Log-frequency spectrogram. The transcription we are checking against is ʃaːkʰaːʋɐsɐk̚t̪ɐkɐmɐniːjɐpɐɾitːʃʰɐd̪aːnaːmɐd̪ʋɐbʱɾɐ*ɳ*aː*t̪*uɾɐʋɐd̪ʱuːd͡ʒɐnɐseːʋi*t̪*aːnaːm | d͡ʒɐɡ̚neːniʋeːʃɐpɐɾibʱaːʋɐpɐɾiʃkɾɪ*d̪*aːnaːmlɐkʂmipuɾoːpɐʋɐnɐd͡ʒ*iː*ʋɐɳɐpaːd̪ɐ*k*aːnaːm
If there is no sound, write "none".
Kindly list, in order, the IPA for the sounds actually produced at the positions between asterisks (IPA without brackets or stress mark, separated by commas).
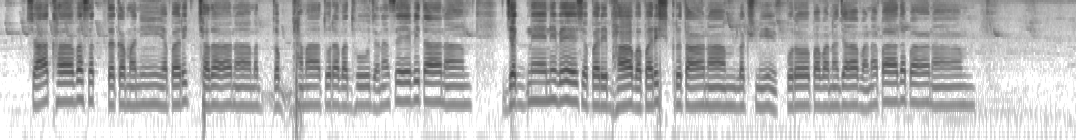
m, t̪, t̪, t̪, aː, p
